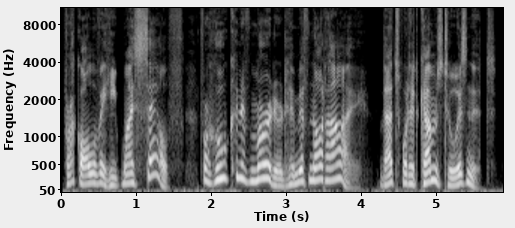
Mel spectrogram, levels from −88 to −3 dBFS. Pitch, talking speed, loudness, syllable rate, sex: 175 Hz, 235 wpm, -19 LUFS, 5.1 syllables/s, male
